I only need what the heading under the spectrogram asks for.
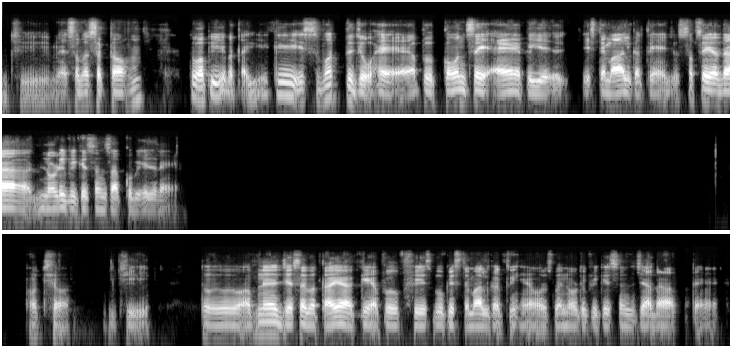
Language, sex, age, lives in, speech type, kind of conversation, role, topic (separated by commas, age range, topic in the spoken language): Hindi, male, 40-44, India, conversation, advice, advisor, डिजिटल सूचनाओं से ध्यान भटकना कम करने के लिए मैं क्या बदलाव कर सकता/सकती हूँ?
